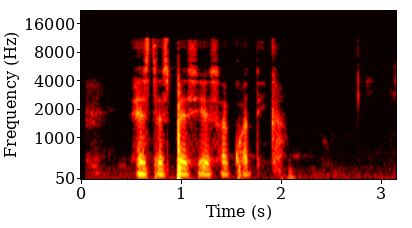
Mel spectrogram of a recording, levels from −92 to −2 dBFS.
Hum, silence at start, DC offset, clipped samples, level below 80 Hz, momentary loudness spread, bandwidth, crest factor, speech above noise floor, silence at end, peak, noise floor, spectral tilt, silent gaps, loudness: none; 0.5 s; under 0.1%; under 0.1%; -40 dBFS; 20 LU; 11.5 kHz; 32 dB; 40 dB; 1.05 s; 0 dBFS; -68 dBFS; -5.5 dB/octave; none; -29 LUFS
